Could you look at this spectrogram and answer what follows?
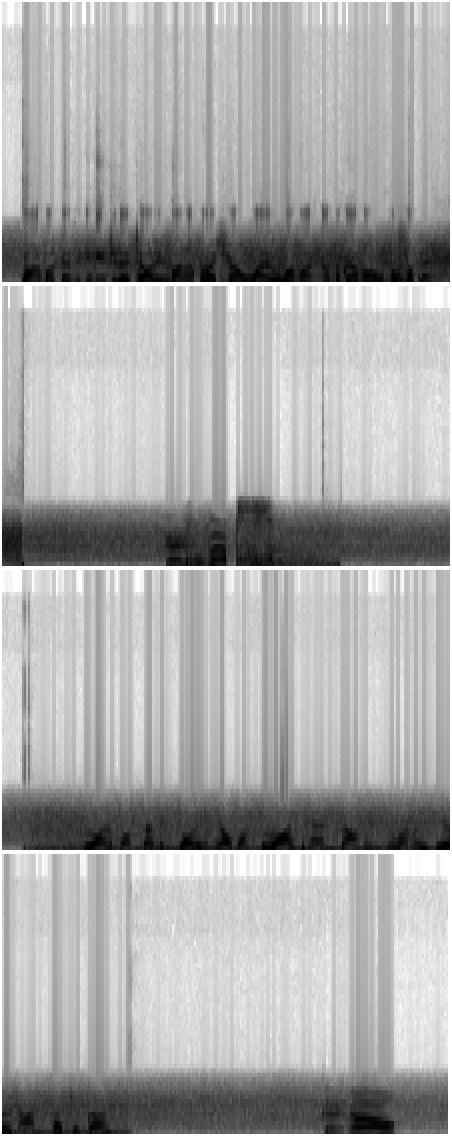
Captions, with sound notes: Rhino Park traffic, India Juliet Charlie, final approach, runway one-one on the gravel, full stop landing Okay full flaps [radio] Rhino Park traffic. Charlie India Alpha, right-hand downwind runway zero-nine nice touch and go Okay now...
